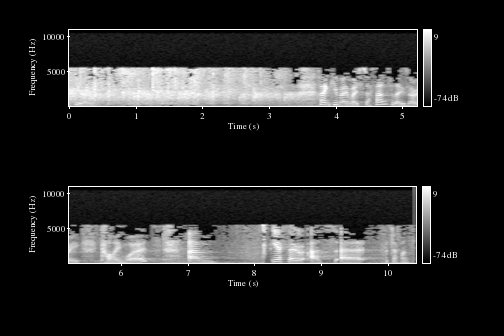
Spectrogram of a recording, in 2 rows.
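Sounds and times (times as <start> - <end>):
audience applause welcoming a speaker at a library event: 0.0 - 3.8
speech: 0.1 - 0.6, 3.8 - 7.6, 8.3 - 10.4.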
